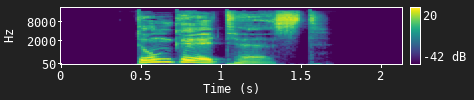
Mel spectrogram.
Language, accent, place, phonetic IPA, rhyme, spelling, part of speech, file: German, Germany, Berlin, [ˈdʊŋkl̩təst], -ʊŋkl̩təst, dunkeltest, verb, De-dunkeltest.ogg
- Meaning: inflection of dunkeln: 1. second-person singular preterite 2. second-person singular subjunctive II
